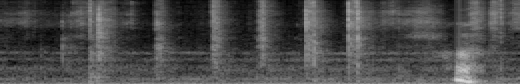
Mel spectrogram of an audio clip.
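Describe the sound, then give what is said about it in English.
Several soft, scratchy swipes of an ink sponge rubbed along the edges of square paper in a papercraft demonstration, coming in a quick, uneven rhythm over a faint steady hum. “I'm going to ink this up a bit so you can see it better.”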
